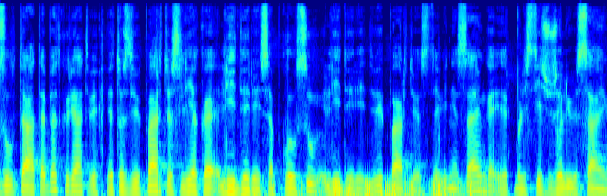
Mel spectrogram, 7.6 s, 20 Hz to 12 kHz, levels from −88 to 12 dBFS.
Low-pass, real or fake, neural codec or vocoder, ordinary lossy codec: 10.8 kHz; real; none; MP3, 64 kbps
